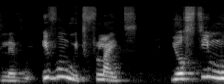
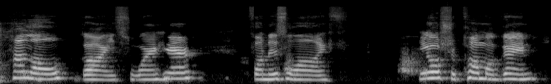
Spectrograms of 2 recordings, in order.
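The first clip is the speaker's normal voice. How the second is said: hammed-up Canadian accent, vowels distorted; put-on Canadian accent; 2 semitones higher, slower than usual. Shown as a demonstration. Vlogger welcoming viewers to a live, mock Canadian accent. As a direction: fake a Canadian accent for a greeting. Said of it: "my accent".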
